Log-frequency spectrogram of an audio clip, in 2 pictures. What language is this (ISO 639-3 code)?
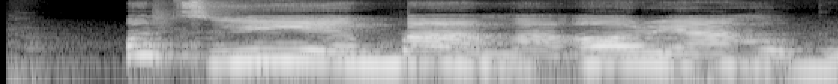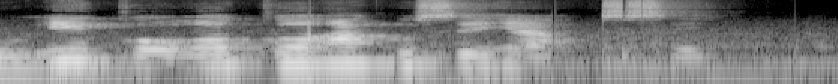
ibo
